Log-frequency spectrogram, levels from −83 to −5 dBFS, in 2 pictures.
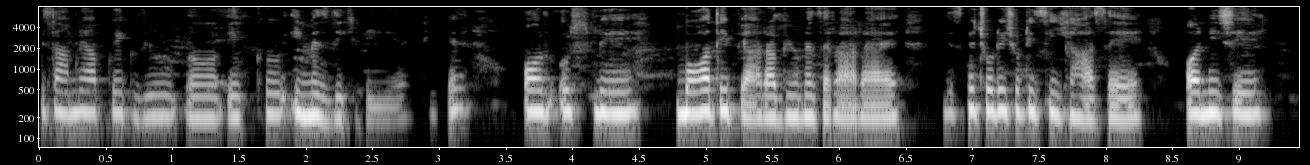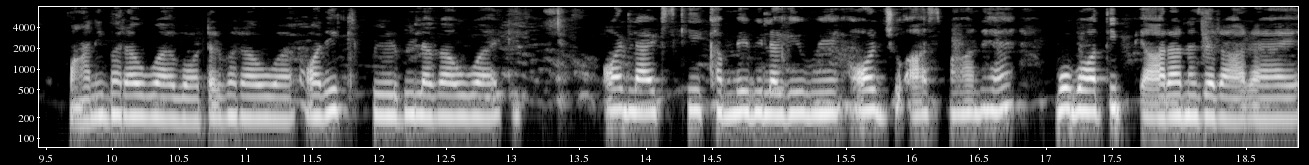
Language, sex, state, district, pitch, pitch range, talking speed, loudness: Hindi, female, Uttar Pradesh, Hamirpur, 230 Hz, 210-245 Hz, 210 wpm, -19 LUFS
